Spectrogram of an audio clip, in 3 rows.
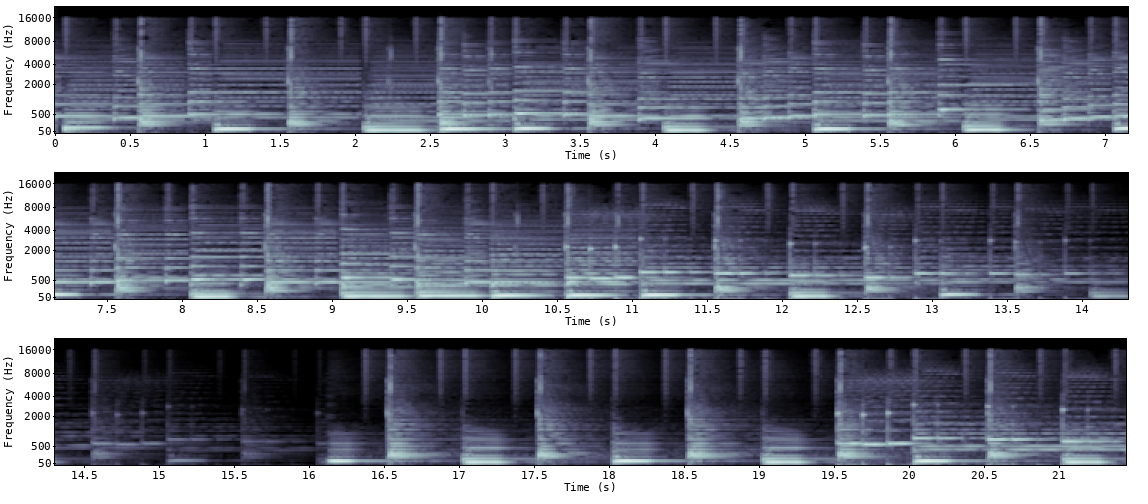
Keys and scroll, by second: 1.0 ctrl+z, 11.7 e, 17.7 shift+Escape, 20.6 space.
